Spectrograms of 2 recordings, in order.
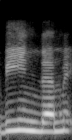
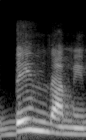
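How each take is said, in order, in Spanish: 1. La primera vocal es una 'i' alta. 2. La primera vocal es una 'e' media. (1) "Víndame, muy bien, víndame" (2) "en vez de decir, señor, véndame mangos"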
